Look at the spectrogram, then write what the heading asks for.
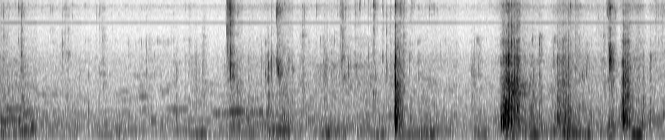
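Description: Close-up chewing of a mouthful of rice eaten by hand, with several sharp wet mouth clicks starting about two seconds in.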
